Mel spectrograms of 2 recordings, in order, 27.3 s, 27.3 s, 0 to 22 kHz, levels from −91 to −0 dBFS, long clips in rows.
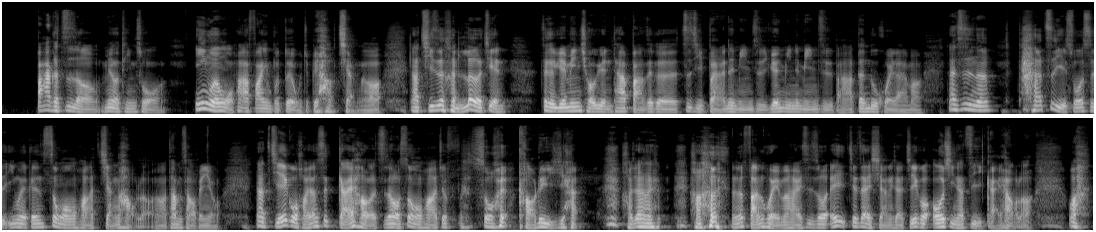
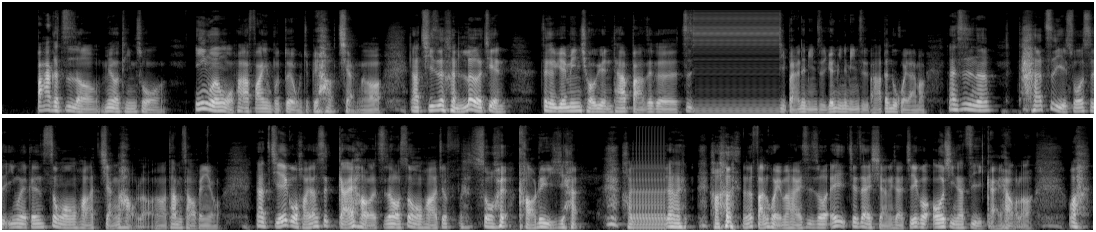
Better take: first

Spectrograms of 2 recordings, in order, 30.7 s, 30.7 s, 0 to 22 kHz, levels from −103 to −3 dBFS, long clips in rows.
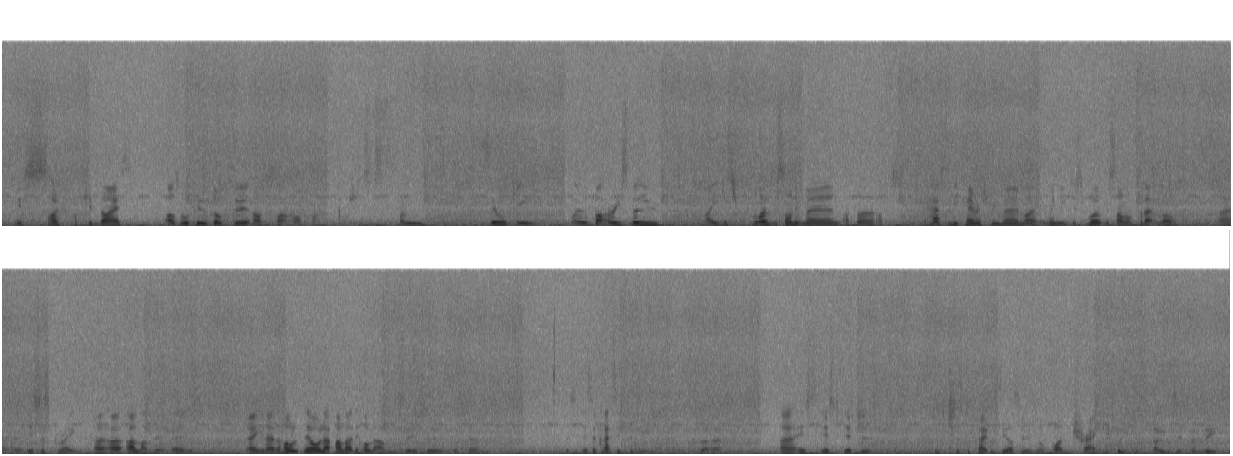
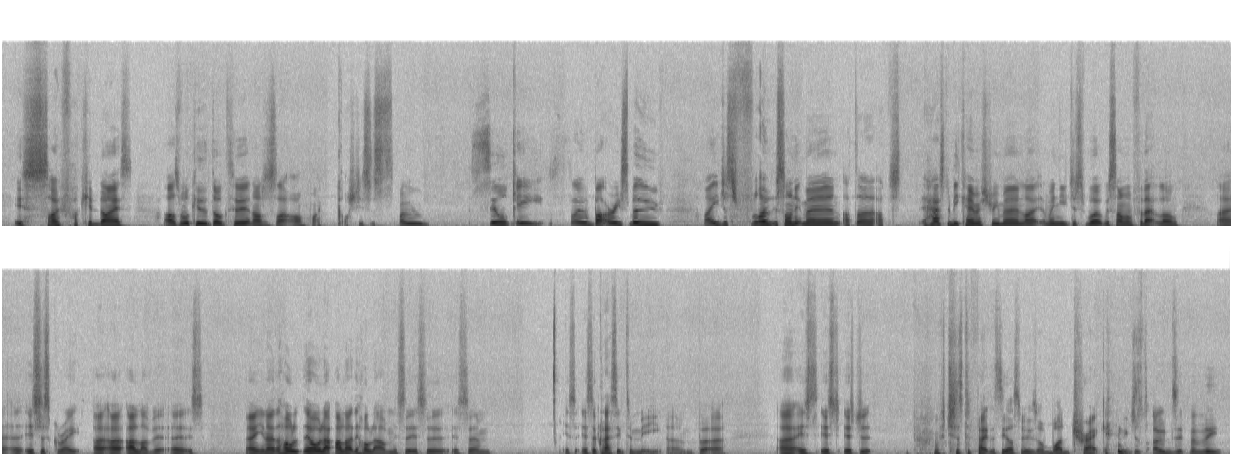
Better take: second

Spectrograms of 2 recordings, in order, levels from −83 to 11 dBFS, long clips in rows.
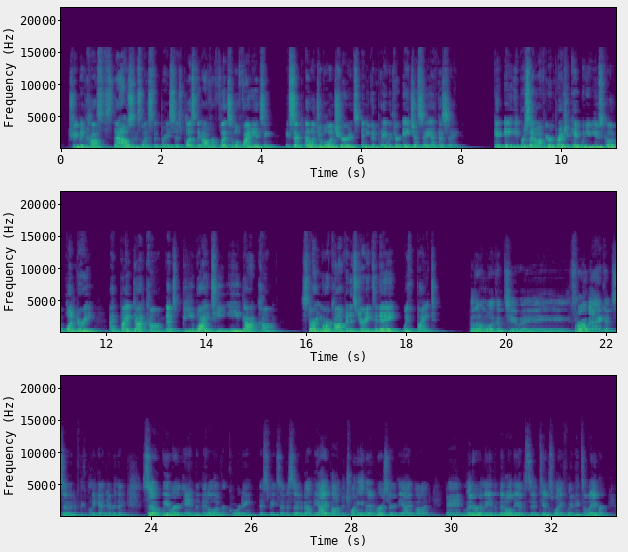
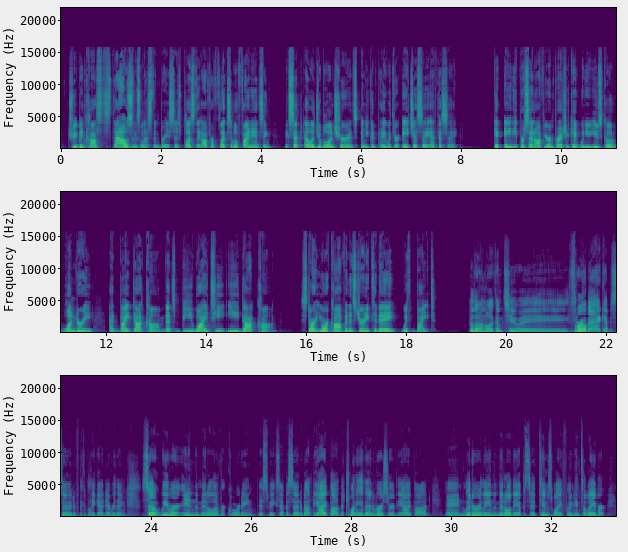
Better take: second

